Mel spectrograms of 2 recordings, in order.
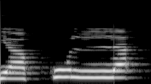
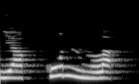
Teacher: kita tidak lagi membaca nun sukunnya secara jelas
